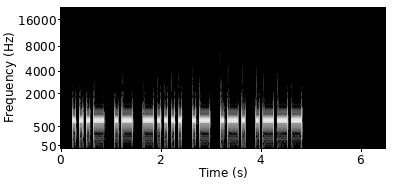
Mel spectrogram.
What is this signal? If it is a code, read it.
Morse code, heard as a keyed tone, about 17 wpm, 700 Hz. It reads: VA6ARJ
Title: DXCC-100 Call Signs - 6 Characters - Repeated 2x - 17wpm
